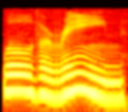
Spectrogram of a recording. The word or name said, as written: wolverine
